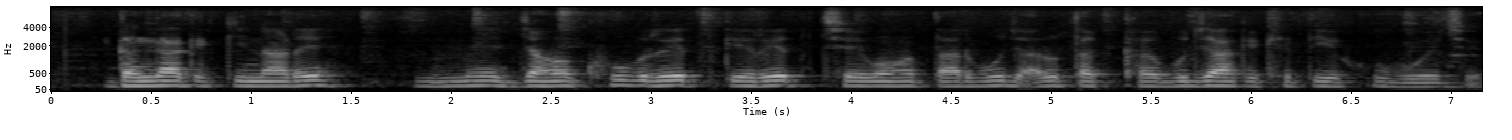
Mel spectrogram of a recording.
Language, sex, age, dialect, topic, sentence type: Maithili, male, 25-30, Angika, agriculture, statement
